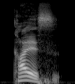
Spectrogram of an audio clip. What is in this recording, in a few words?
male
